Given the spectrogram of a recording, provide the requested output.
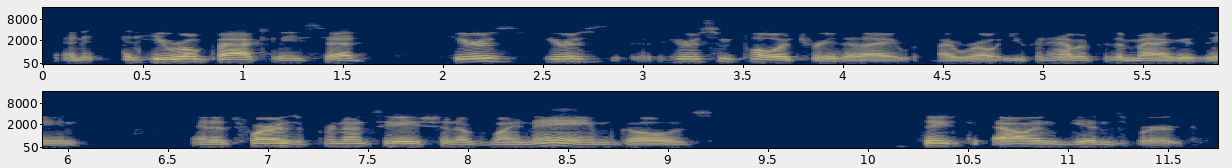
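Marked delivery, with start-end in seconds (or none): none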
